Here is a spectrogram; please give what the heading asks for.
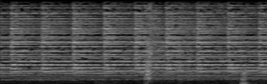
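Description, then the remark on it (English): The stock exchange opening bell rings loudly and continuously, a bright metallic tone with a rapid, steady pulsing beneath it, with no one speaking over it. “There's the opening bell, guys.”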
